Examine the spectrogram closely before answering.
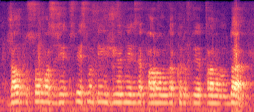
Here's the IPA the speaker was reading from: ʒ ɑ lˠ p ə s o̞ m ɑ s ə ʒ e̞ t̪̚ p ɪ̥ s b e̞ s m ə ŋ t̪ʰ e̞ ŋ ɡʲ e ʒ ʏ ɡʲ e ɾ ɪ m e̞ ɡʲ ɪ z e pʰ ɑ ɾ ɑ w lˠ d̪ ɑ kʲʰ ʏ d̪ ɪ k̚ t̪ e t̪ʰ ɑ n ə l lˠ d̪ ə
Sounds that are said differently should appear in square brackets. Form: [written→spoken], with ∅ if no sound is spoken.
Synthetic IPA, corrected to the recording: ʒ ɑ lˠ p ə s o̞ m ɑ s ə ʒ e̞ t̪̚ p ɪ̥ s b e̞ s m ə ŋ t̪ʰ e̞ ŋ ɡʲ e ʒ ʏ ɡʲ e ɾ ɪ [m→n] e̞ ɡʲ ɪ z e pʰ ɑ ɾ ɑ w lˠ d̪ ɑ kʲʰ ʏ d̪ ɪ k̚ t̪ e t̪ʰ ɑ n ə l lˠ d̪ ə

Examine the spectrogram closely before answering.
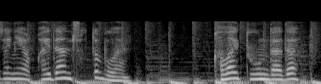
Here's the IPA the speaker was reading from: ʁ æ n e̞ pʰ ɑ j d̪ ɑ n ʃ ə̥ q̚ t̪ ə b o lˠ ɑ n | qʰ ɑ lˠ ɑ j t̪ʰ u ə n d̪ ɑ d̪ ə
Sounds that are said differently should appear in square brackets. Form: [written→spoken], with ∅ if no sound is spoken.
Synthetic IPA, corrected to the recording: [ʁ→ʒ] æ n e̞ [pʰ→qʰ] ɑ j d̪ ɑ n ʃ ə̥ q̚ t̪ ə b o lˠ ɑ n | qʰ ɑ lˠ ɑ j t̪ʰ u ə n d̪ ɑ d̪ ə

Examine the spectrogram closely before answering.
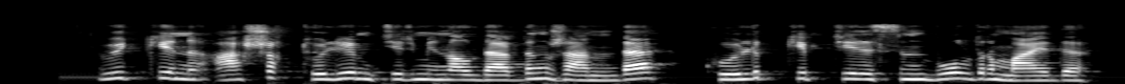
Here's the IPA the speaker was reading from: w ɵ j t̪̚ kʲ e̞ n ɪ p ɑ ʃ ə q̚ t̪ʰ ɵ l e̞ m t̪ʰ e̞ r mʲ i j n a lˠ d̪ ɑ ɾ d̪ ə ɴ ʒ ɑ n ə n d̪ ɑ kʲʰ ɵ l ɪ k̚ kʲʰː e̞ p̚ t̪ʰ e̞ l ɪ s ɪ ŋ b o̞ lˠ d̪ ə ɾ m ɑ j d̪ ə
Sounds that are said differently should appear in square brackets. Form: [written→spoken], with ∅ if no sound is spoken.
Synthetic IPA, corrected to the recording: w ɵ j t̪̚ kʲ e̞ n ɪ [p→ʔ] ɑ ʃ ə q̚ t̪ʰ ɵ l e̞ m t̪ʰ e̞ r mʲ i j n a lˠ d̪ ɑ ɾ d̪ ə ɴ ʒ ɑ n ə n d̪ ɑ kʲʰ ɵ l ɪ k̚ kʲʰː e̞ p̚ [t̪ʰ→t̪] e̞ l ɪ s ɪ [ŋ→n] b o̞ lˠ d̪ ə ɾ m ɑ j d̪ ə

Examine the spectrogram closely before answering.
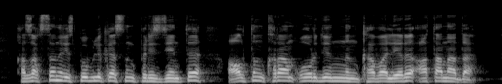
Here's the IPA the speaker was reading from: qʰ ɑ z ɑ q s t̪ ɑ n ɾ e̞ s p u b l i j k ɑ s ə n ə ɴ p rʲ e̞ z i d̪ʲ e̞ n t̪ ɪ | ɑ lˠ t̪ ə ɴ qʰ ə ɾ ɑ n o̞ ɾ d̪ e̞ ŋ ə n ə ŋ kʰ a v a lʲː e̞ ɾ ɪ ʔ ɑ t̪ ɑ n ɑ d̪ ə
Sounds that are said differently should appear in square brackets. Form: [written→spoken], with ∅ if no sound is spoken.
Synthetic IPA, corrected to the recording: qʰ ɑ z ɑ q s t̪ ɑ n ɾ e̞ s p u b l i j k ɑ s ə n ə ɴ p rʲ e̞ z i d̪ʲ e̞ n t̪ ɪ | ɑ lˠ t̪ ə ɴ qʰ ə ɾ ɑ n o̞ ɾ d̪ e̞ [ŋ→n] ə n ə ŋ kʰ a v a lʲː e̞ ɾ ɪ ʔ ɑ t̪ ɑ n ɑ d̪ ə

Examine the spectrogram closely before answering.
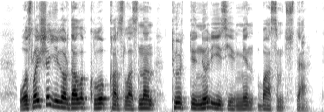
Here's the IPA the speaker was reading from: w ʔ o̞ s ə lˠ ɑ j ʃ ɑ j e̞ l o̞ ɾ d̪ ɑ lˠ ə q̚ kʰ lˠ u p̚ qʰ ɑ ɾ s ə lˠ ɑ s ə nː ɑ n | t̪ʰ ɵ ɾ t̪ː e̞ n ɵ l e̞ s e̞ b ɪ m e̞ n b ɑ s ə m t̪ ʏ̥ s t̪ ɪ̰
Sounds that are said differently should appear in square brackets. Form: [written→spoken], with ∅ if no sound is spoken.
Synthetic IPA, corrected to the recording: w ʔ o̞ s ə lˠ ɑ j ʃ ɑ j e̞ l o̞ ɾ d̪ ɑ lˠ ə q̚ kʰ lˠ u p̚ qʰ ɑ ɾ s ə lˠ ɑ s ə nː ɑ n | t̪ʰ ɵ ɾ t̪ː e̞ n ɵ l e̞ s e̞ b ɪ m e̞ n b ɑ s ə m [t̪→t̪ʰ] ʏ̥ s t̪ ɪ̰

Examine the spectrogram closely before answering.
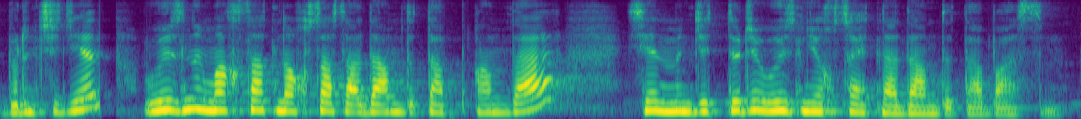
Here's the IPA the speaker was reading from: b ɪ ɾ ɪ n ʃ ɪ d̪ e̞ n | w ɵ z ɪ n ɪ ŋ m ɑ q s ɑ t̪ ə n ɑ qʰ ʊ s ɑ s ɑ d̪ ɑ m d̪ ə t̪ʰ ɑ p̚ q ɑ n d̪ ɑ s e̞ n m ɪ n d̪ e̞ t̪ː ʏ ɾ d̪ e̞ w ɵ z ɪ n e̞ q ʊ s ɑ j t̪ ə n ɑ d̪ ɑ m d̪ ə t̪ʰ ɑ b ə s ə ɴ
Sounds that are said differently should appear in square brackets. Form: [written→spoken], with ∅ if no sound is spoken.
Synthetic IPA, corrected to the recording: b ɪ ɾ ɪ n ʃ ɪ d̪ e̞ n | w ɵ z ɪ n ɪ ŋ m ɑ q s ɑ t̪ ə n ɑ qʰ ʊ s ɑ s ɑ d̪ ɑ m d̪ ə t̪ʰ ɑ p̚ q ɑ n d̪ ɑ s e̞ n m ɪ n d̪ e̞ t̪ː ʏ ɾ d̪ e̞ w ɵ z ɪ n e̞ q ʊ s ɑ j t̪ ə n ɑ d̪ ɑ m d̪ ə t̪ʰ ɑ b [ə→ɑ] s ə [ɴ→n]

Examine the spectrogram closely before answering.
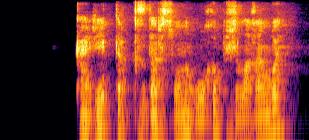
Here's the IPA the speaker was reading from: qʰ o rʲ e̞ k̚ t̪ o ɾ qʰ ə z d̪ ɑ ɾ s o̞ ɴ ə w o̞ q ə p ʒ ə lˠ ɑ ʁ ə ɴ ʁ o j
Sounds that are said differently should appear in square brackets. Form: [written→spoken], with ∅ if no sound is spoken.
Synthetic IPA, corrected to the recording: [qʰ→kʰ] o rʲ e̞ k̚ t̪ o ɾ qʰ ə z d̪ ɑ ɾ s o̞ [ɴ→n] ə w o̞ q ə p ʒ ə lˠ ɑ ʁ [ə→ɑ] ɴ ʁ o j

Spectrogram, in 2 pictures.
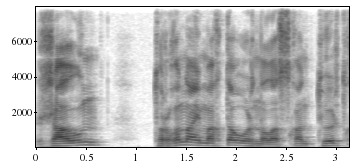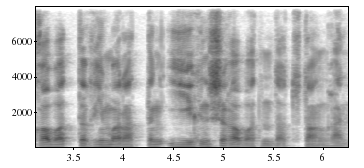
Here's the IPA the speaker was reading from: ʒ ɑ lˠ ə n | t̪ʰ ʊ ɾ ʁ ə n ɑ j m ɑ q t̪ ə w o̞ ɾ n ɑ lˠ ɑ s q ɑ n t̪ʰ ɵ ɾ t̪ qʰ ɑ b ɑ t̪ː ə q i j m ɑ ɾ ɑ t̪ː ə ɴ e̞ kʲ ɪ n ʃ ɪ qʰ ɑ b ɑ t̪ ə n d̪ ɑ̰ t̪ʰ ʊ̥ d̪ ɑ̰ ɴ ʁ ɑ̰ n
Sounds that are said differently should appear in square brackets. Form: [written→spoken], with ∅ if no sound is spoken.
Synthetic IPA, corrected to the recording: ʒ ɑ lˠ ə n | t̪ʰ ʊ ɾ ʁ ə n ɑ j m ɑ q t̪ [ə→ɑ] w o̞ ɾ n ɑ lˠ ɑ s q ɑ n t̪ʰ ɵ ɾ t̪ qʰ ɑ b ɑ t̪ː ə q i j m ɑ ɾ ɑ t̪ː ə ɴ e̞ kʲ ɪ n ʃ ɪ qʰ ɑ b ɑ t̪ ə n d̪ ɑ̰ t̪ʰ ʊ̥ [d̪→t̪] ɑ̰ ɴ ʁ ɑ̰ n

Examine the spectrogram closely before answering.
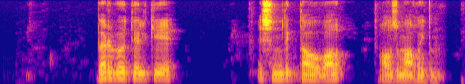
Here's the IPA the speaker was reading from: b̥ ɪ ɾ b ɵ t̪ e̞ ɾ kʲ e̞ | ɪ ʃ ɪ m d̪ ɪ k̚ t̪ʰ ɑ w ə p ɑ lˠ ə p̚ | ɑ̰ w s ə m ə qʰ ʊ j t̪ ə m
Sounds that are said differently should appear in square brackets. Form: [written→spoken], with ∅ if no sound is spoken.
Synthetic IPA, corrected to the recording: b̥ ɪ ɾ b ɵ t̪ e̞ [ɾ→l] kʲ e̞ | ɪ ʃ ɪ m d̪ ɪ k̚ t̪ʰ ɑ w ə p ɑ lˠ ə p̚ | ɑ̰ w [s→z] ə m [ə→ɑ] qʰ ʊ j [t̪→d̪] ə m

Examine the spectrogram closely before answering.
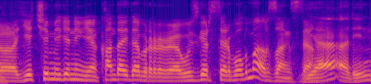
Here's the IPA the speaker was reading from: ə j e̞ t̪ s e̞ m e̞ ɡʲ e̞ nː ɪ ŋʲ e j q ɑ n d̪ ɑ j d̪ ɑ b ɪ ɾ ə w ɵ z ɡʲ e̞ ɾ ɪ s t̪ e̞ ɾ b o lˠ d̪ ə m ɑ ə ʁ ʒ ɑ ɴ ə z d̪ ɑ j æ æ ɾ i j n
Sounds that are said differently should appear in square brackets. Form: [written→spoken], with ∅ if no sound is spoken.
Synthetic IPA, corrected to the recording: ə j e̞ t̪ [s→ʃ] e̞ m e̞ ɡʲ e̞ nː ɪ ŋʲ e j [q→qʰ] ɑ n d̪ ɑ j d̪ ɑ b ɪ ɾ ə w ɵ z ɡʲ e̞ ɾ ɪ s t̪ e̞ ɾ b o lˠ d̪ ə m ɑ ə ʁ [ʒ→z] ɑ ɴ ə z d̪ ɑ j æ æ ɾ i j n

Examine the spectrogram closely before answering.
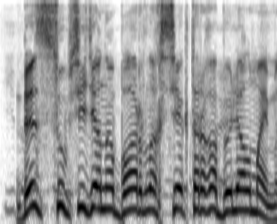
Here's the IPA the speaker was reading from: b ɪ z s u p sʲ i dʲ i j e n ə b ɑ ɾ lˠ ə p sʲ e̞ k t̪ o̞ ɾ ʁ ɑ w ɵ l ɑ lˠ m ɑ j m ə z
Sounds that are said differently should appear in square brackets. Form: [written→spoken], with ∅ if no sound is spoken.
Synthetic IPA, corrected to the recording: b ɪ z s u p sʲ i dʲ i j [e→a] n ə b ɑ ɾ lˠ ə [p→q] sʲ e̞ k t̪ o̞ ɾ ʁ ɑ [w→b] ɵ l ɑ lˠ m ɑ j m ə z

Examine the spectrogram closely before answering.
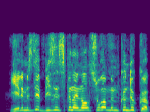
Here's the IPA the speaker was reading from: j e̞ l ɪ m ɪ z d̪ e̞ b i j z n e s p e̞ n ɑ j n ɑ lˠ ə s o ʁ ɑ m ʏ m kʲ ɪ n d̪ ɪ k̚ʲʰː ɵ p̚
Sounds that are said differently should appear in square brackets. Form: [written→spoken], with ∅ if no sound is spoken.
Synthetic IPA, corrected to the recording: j e̞ l ɪ m ɪ z d̪ e̞ b i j z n e s p e̞ n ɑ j n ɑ lˠ ə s [o→u] ʁ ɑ m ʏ m kʲ ɪ n d̪ ɪ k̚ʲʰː ɵ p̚

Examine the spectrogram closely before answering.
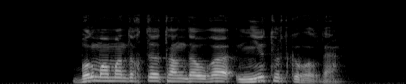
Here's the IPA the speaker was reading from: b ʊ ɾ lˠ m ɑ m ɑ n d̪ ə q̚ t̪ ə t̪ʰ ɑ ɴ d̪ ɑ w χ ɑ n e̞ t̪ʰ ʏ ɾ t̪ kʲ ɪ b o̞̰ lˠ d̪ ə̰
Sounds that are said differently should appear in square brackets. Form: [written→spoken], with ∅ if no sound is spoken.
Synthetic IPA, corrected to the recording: b ʊ [ɾ→∅] lˠ m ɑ m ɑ n d̪ ə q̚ t̪ ə t̪ʰ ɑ ɴ d̪ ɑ w [χ→ʁ] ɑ n e̞ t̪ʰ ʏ ɾ t̪ kʲ ɪ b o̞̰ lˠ d̪ ə̰

